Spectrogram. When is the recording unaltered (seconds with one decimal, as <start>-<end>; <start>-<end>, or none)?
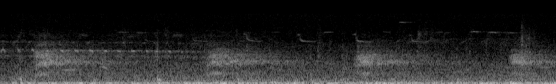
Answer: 1.5-2.2; 4.0-5.6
